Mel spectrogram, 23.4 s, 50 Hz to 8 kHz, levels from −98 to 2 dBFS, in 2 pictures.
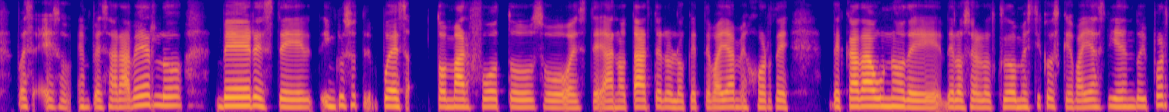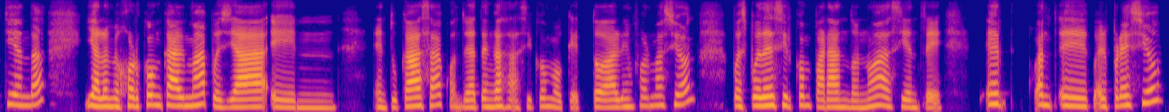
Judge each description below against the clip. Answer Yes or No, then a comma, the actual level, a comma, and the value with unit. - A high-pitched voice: Yes, high, 205 Hz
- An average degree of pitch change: Yes, average, 3.0 semitones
